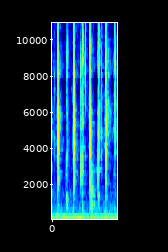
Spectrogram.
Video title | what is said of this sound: Rose Today - Guided Video Instruction | That's like a little bead inside the marker moving around.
